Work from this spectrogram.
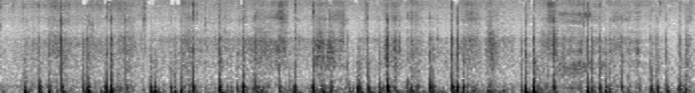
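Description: Long painted nails on both hands tap and scratch the bubbles of a blue plastic bubble wrap mailer lying flat. The result is a steady run of soft, quick, dull taps with very short decay, mostly low in tone, mixed with faint scratchy patter.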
